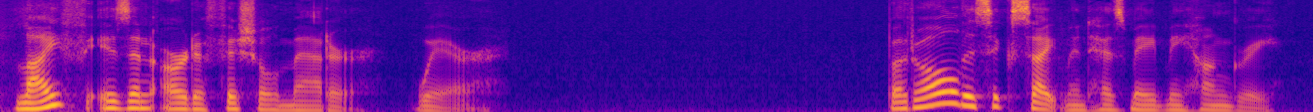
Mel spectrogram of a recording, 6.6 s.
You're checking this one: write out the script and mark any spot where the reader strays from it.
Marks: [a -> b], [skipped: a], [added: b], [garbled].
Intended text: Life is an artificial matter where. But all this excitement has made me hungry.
Life is an artificial matter where. But all this excitement has made me hungry.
